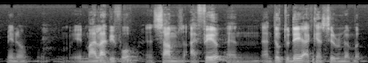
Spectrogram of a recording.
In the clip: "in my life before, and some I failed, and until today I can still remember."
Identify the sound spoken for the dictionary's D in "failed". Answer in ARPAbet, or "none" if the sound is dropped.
none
